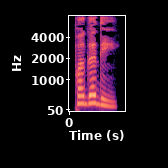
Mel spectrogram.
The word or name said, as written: ಪುಗುತೆ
